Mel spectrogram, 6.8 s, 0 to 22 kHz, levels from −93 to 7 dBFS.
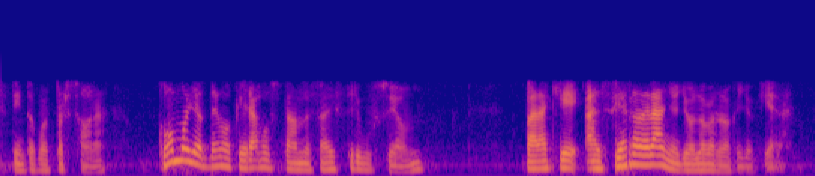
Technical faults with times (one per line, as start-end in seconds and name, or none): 0.00-6.79 AMR narrowband mobile codec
